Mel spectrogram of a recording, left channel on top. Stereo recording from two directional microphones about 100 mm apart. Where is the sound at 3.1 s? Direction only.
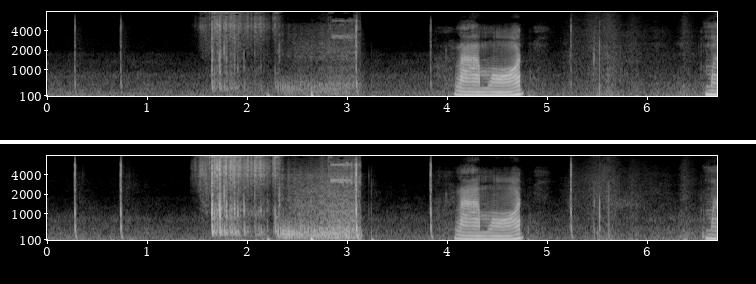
10° right (ahead or behind).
